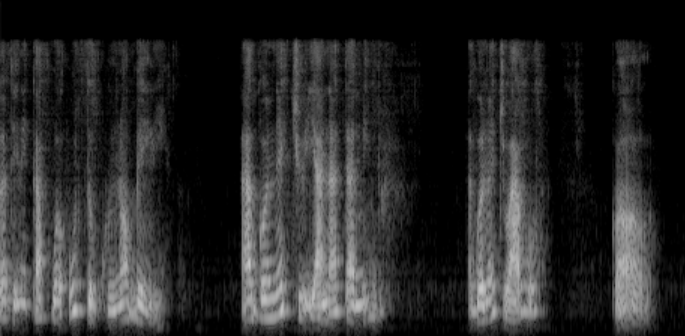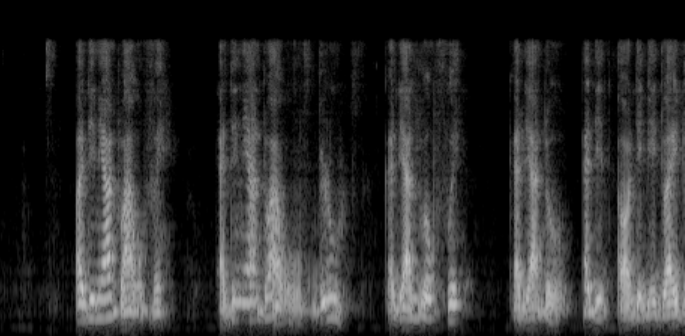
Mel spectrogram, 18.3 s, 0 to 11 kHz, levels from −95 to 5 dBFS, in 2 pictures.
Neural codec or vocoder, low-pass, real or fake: codec, 16 kHz, 4.8 kbps, FACodec; 7.2 kHz; fake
